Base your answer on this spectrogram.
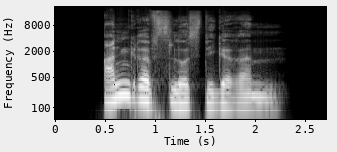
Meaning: strong dative masculine/neuter singular comparative degree of angriffslustig
- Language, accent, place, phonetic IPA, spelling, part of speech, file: German, Germany, Berlin, [ˈanɡʁɪfsˌlʊstɪɡəʁəm], angriffslustigerem, adjective, De-angriffslustigerem.ogg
